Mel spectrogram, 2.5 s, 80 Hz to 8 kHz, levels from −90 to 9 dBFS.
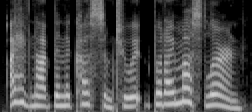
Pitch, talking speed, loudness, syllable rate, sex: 265 Hz, 260 wpm, -17 LUFS, 6.3 syllables/s, female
